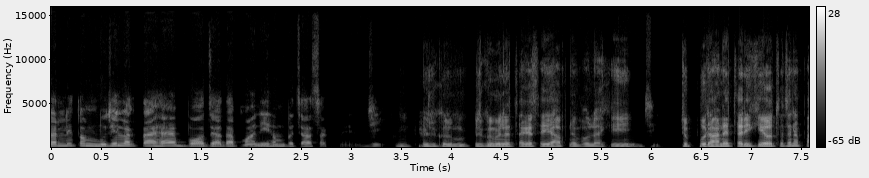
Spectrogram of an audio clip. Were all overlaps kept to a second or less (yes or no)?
yes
